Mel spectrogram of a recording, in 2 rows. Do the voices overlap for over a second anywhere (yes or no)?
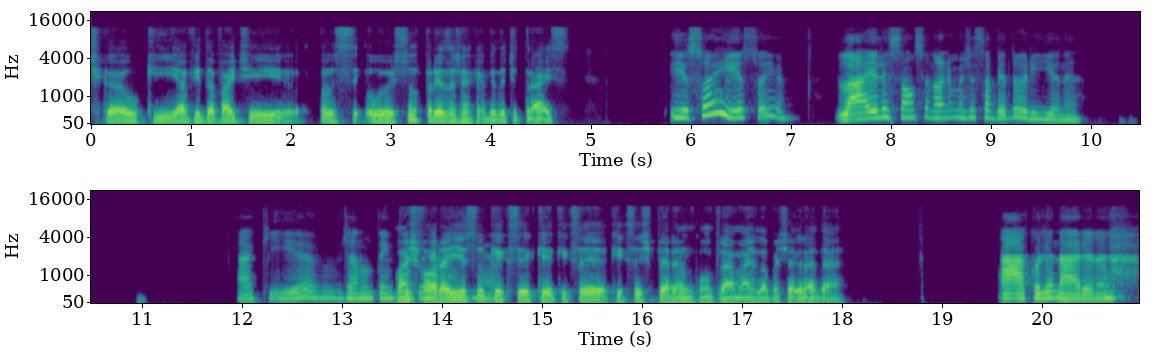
yes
